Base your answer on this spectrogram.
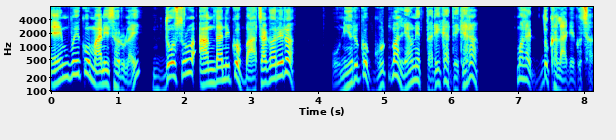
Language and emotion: Nepali, disgusted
